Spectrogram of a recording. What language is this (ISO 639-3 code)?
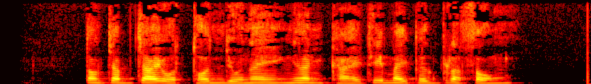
tha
